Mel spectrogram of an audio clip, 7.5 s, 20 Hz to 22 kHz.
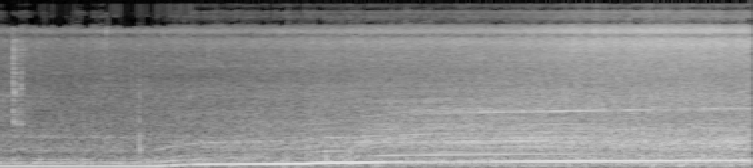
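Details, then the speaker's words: Honda BF75D/BF90D outboard on the lake after annual maintenance and earlier hose pop-off and water intrusion and spark plug issues; steady drone climbing smoothly at wide open throttle, running super smooth and healthy. "did a couple laps and everything is super smooth I'm like a bird uh let's give her a shot"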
